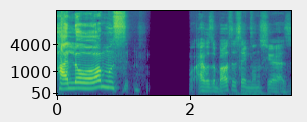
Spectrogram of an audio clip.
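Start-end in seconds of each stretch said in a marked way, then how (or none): 0.0-1.1 fake German accent, higher and louder. Greeting chat after asking whether to do german: put-on german voice. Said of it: "with the German voice".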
